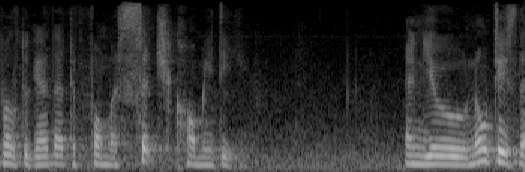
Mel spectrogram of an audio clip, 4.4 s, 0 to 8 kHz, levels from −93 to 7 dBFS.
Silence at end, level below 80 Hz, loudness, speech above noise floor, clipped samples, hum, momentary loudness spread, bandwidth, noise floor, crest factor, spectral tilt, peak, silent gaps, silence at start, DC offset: 0 s; -62 dBFS; -31 LUFS; 23 dB; under 0.1%; none; 15 LU; 8 kHz; -52 dBFS; 18 dB; -7.5 dB/octave; -12 dBFS; none; 0 s; under 0.1%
